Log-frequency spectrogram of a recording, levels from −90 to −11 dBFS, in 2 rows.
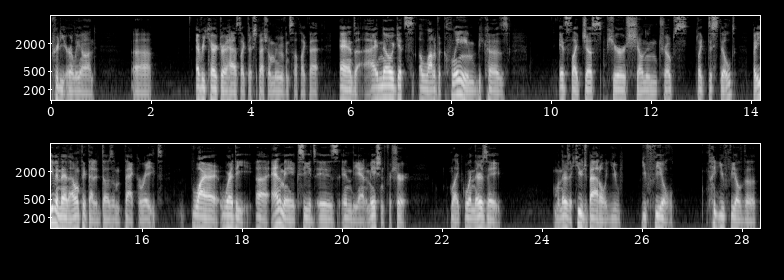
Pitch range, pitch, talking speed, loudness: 70-100 Hz, 90 Hz, 150 wpm, -27 LUFS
